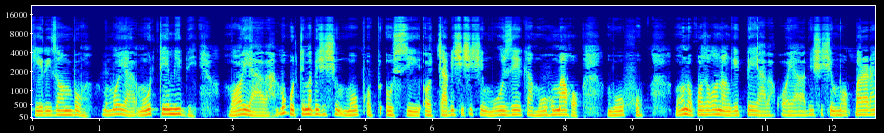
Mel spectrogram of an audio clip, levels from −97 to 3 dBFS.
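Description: A speech recording with HE-AAC compression throughout, likely from low-bitrate encoding around 20 kbps. The treble sounds bright but synthetic: s sounds turn gritty and lispy. Plain band-limiting would sound dull, but this treble is pasted in from lower bands and stops near 14.9 kHz.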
